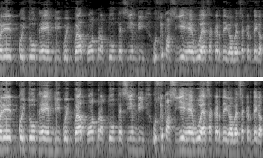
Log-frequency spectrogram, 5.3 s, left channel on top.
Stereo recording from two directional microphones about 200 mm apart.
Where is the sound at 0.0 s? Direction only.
15° right (ahead or behind).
